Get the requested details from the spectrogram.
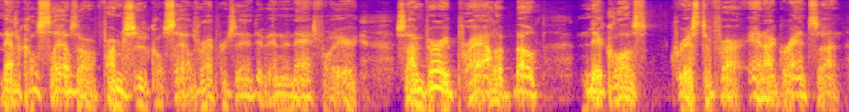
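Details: Dysphonia in an adult man now cancer-free after cancer he kept secret for years and first thought was a thyroid problem.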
